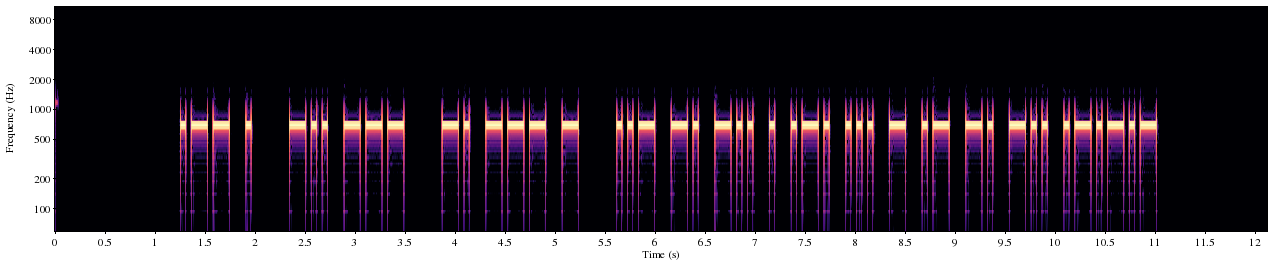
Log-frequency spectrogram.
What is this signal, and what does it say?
Morse code, heard as a keyed tone, about 22 wpm, 700 Hz. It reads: WE DO NOT UNDERSTAND.
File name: practice / 22wpm / Sentences with 3-Word Phrases - 22wpm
